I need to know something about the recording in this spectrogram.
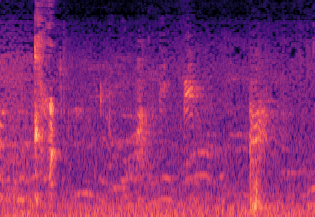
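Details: A young boy with a cough and cold gives two quick coughs close together, then a third after a pause, with faint vocal sounds between them.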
